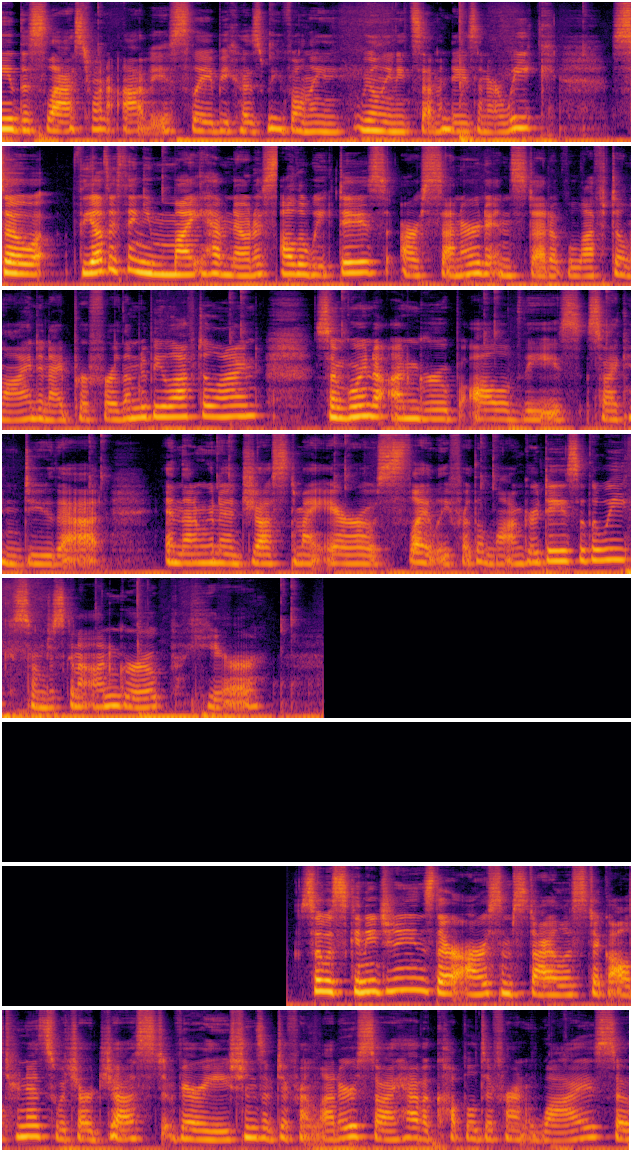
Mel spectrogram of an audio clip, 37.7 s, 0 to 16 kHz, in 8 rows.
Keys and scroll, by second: 3.4 BackSpace, 4.4 space, 19.9 shift+super+g, 22.0 Left, 23.6 space, 25.4 a, 26.1 v, 26.7 a, 27.8 z, 28.1 a, 29.7 super+-, 30.1 space, 37.2 t.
